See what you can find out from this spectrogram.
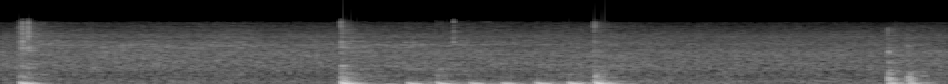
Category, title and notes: Sound effects > Human sounds and actions
tapping my microphone
tap, thud, thump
